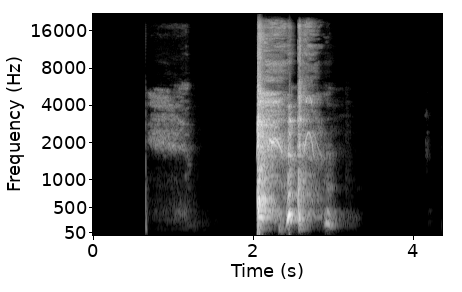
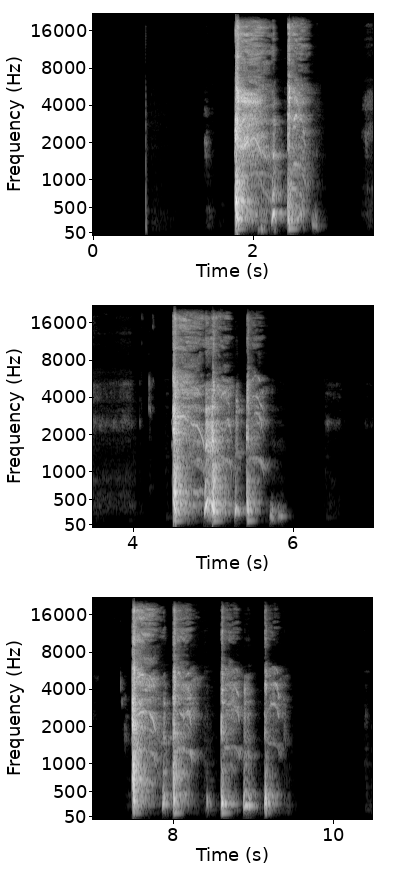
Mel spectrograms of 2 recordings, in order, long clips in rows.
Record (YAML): cough_length: 4.4 s
cough_amplitude: 32768
cough_signal_mean_std_ratio: 0.28
three_cough_length: 10.5 s
three_cough_amplitude: 32768
three_cough_signal_mean_std_ratio: 0.28
survey_phase: beta (2021-08-13 to 2022-03-07)
age: 65+
gender: Female
wearing_mask: 'No'
symptom_none: true
symptom_onset: 6 days
smoker_status: Never smoked
respiratory_condition_asthma: false
respiratory_condition_other: false
recruitment_source: REACT
submission_delay: 1 day
covid_test_result: Negative
covid_test_method: RT-qPCR
influenza_a_test_result: Negative
influenza_b_test_result: Negative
